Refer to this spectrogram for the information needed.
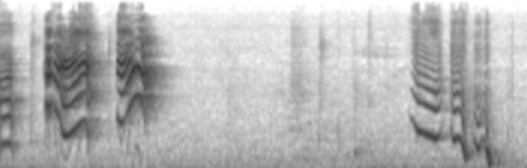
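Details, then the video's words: Parrot at home, saying "Mummy", makes two loud, rising-falling squeaky calls, goes quiet for several seconds, then ends with a cluster of steeply falling harmonic notes. "Parrot talking video Mummy"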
